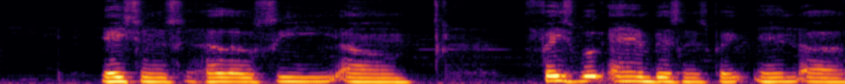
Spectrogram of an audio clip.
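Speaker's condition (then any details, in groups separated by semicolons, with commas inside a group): Cerebral palsy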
